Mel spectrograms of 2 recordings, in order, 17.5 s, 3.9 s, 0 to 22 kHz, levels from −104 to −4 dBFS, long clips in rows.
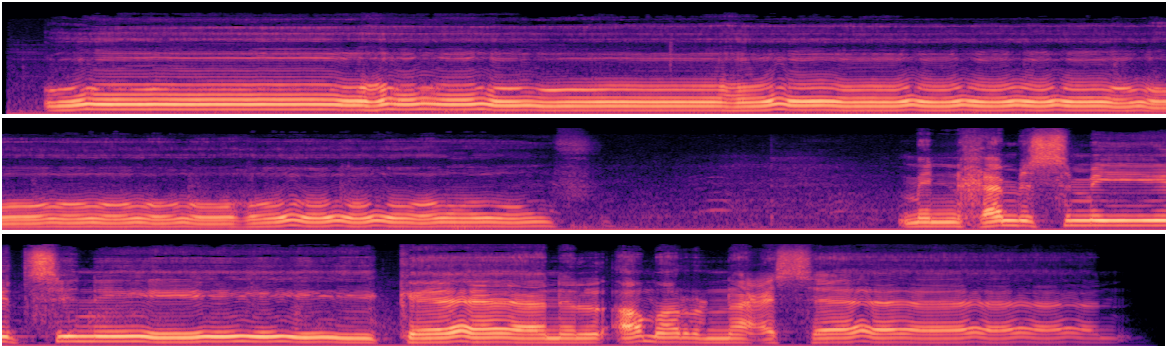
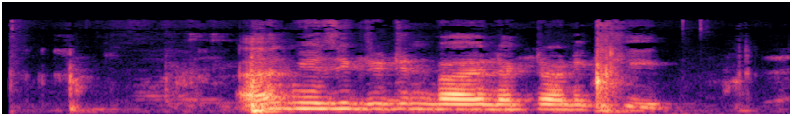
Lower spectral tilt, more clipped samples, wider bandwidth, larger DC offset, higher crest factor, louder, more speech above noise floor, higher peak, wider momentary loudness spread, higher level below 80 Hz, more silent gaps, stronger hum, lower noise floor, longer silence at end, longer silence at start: second, -5.5 dB/octave vs -8 dB/octave; neither; first, 13 kHz vs 11.5 kHz; first, 0.3% vs under 0.1%; about the same, 18 dB vs 20 dB; second, -23 LUFS vs -18 LUFS; first, 36 dB vs 30 dB; second, -6 dBFS vs 0 dBFS; second, 8 LU vs 23 LU; second, -64 dBFS vs -48 dBFS; neither; neither; first, -58 dBFS vs -47 dBFS; second, 0.3 s vs 0.65 s; second, 0.2 s vs 0.35 s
